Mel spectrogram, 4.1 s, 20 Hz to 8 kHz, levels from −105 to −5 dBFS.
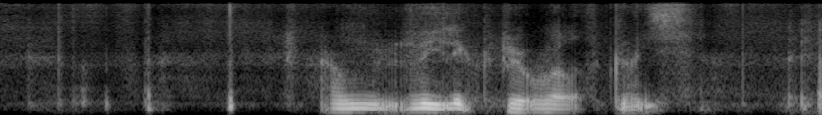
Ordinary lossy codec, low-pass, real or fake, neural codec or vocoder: none; 7.2 kHz; fake; codec, 16 kHz in and 24 kHz out, 0.4 kbps, LongCat-Audio-Codec, four codebook decoder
